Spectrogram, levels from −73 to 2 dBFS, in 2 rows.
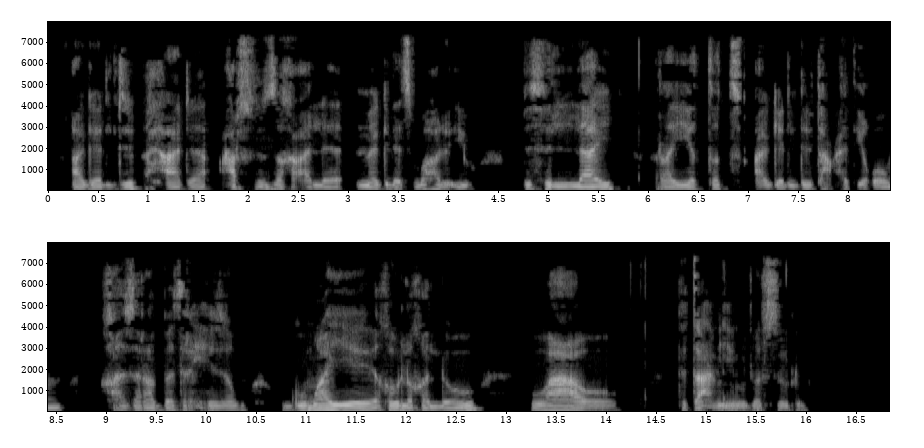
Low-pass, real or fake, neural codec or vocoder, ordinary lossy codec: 7.2 kHz; real; none; MP3, 32 kbps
